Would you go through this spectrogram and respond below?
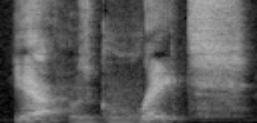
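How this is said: It is said in a curt, annoyed tone. The day was not really good. "like her response"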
